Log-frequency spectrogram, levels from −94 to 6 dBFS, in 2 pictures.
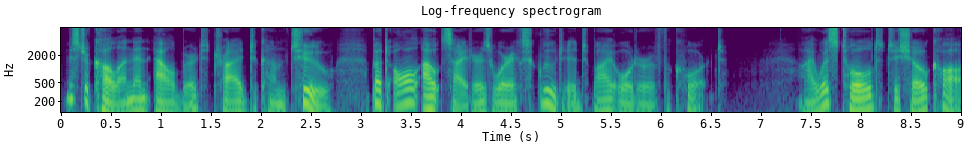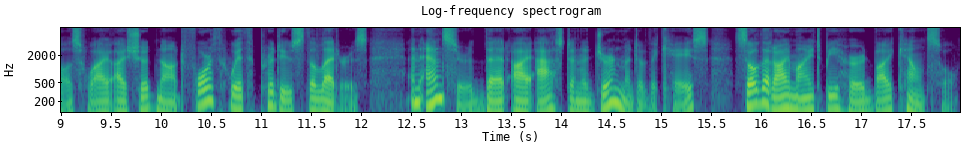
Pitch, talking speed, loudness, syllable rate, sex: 115 Hz, 165 wpm, -21 LUFS, 4.4 syllables/s, male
